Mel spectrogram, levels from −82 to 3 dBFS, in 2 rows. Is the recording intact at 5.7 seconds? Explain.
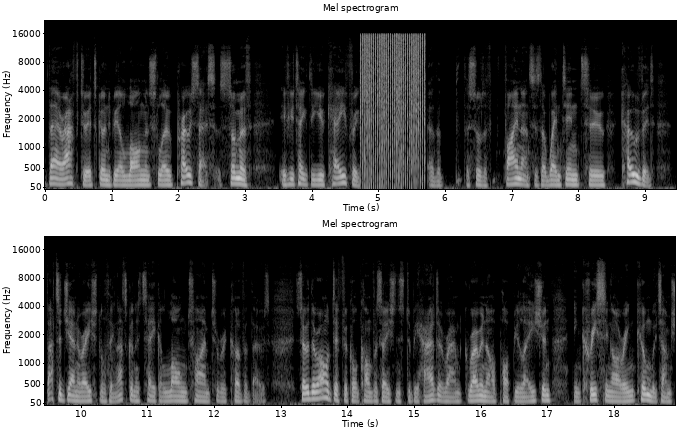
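No, 5.7 seconds falls right at the tail of a compressed stream played as audio, running from about 4.72 to 5.73 s, just before "uh the the sort". The receiving end treated an encoded Dolby Digital bitstream as plain PCM instead of decoding it, so the speech is replaced by loud, chattering static: 8 ms noise bursts repeating 31.25 times a second with silence between. That pattern fits a 384 kbps AC-3 stream.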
